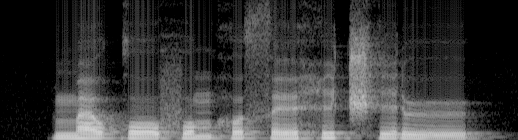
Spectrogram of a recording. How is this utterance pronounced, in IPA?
mæo̯ko fomhʊθehi t͡ʃʰiɾʉ

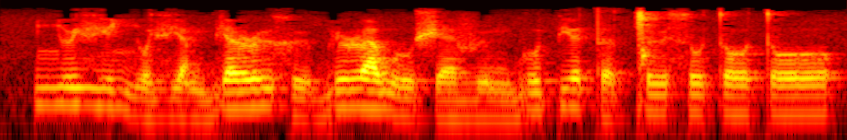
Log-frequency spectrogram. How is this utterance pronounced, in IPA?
ʎʉ˥ vʲɘ˥ʎo˩ vʲa˩m bʲa˥ɭʉ˥ xʉ˩by˥ɭa˥ wu˩ʃɛ˩ vʉ˩mbu˥ pʲə˥tə˩ ǀʉ˥su˥to˥to˥

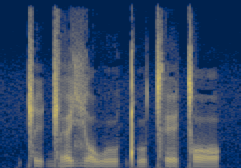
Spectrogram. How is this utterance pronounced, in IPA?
ǁiɡ͡ǁɛ ʑɔwu ǃʼuǀʰe ǀɔ

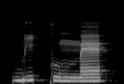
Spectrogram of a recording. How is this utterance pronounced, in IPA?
bikːumːæ

